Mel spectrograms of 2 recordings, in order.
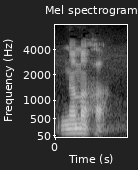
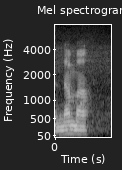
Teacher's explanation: But if the visarga is at the end of a word where the preceding vowel is different, then you echo that vowel, you see, because visarga means, in this context of the Sanskrit language, it means echo the preceding vowel with an intervening H sound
